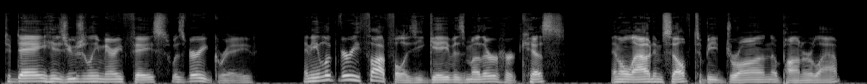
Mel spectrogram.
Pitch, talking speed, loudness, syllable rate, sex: 120 Hz, 200 wpm, -20 LUFS, 5.7 syllables/s, male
